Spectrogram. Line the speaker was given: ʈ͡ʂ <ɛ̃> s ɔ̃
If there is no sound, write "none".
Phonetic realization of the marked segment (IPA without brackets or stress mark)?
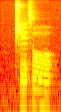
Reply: ɛ̃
